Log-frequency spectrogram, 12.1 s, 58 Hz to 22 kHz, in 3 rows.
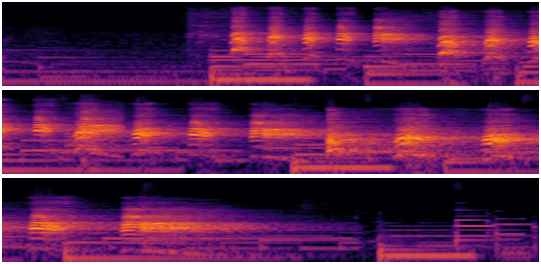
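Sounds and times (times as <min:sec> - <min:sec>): background music with bass: 0:00.0 - 0:12.0
child cackling: 0:01.5 - 0:09.4.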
